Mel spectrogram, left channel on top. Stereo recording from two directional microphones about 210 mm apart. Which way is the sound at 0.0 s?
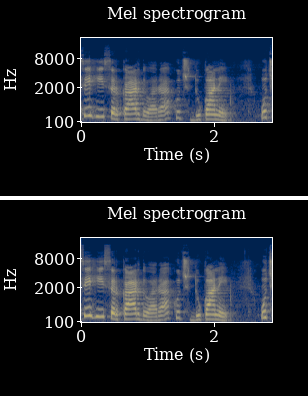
35° right (ahead or behind).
